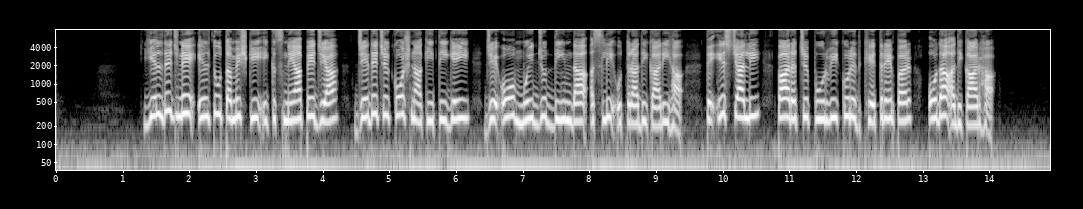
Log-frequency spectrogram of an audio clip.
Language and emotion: Dogri, neutral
